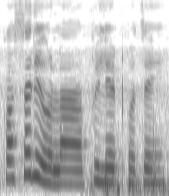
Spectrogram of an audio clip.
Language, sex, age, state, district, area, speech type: Nepali, female, 45-60, West Bengal, Darjeeling, rural, spontaneous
